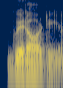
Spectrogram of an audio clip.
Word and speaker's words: Guiraudie: Am I pronouncing this correctly? Guardi. Yeah. Guardi.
